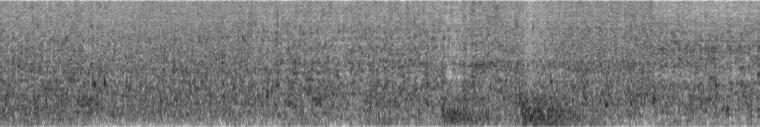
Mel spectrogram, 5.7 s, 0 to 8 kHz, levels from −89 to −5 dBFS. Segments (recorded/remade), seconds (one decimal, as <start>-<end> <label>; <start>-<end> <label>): 0.0-0.7 remade; 0.7-2.1 recorded; 2.1-3.8 remade; 3.8-4.9 recorded; 4.9-5.7 remade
